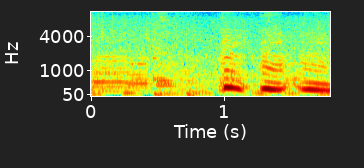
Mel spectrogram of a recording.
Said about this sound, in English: Come on. It's pouring. You'll be soaked to the bone.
